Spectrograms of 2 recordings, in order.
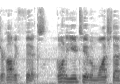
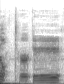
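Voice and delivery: drawn-out mock awe; much slower than usual. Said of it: "And everyone's like".

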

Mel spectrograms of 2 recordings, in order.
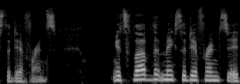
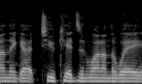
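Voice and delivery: normal talking voice

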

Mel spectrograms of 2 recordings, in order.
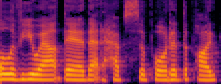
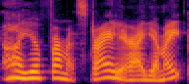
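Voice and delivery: lightly exaggerated Aussie accent, starting higher; mocking Australian accent; 3 semitones higher than usual. Driver making fun of her accent, mock Australian. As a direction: imitate someone teasing an Australian accent. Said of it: "he made fun of my accent".

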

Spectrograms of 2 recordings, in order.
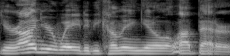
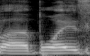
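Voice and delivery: normal talking voice

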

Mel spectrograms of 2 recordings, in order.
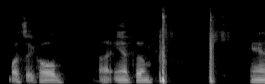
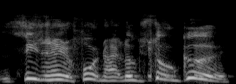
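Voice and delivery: mock hype; 9 semitones higher than usual. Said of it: "they were like".

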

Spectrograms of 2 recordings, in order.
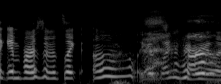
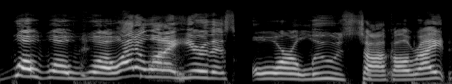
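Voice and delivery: loud, higher rallying speech; Sam's pep talk; 7 semitones higher, 8 dB louder than usual. Retold or imitated. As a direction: pump up the team like a brash captain. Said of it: "She's like".

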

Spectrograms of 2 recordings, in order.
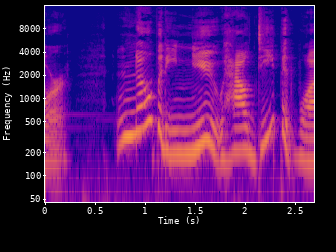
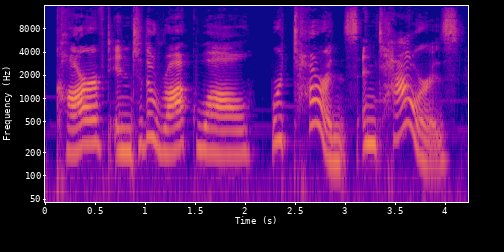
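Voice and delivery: ordinary delivery

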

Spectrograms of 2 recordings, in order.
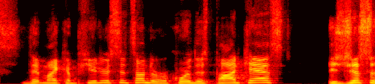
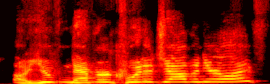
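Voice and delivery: mock outrage; 6 semitones higher than usual. Real, not acted. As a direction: fire back in playful disbelief. Teasing co-host who accused him.

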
